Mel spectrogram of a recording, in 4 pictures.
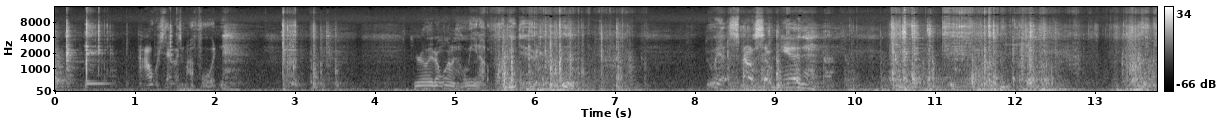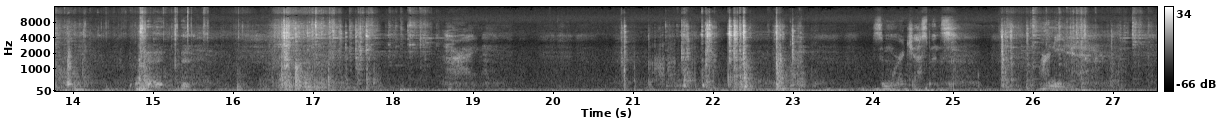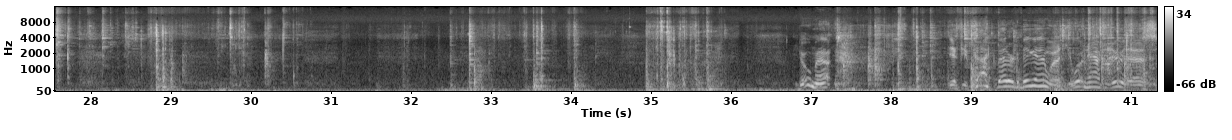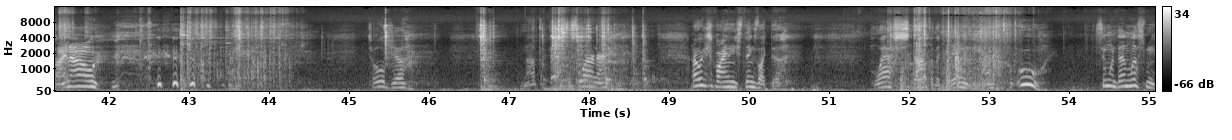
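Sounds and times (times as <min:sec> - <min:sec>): metal grill knocking and scraping: 0:00.0 - 0:00.8.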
